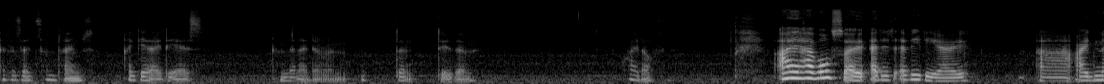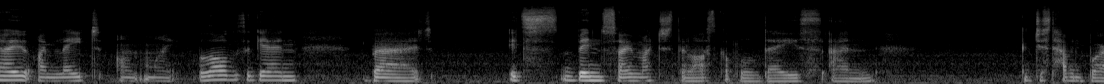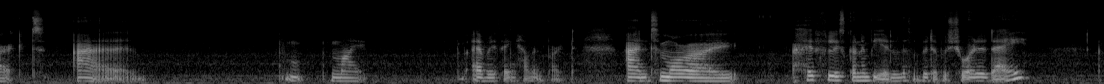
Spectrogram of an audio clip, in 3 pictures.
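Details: Adult woman with tics and a speech impediment present since waking that day, worse in Swedish than English, speaking English on a bad day; stuttering.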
